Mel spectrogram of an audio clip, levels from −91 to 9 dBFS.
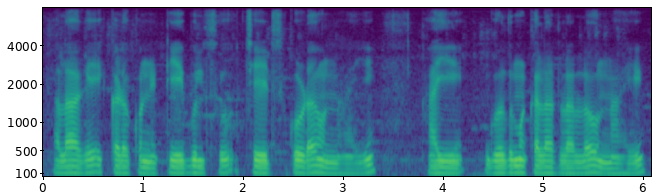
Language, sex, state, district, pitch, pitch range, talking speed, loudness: Telugu, male, Telangana, Mahabubabad, 110 Hz, 105-110 Hz, 110 wpm, -20 LUFS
